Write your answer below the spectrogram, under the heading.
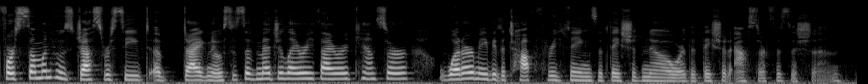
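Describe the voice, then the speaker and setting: A woman's fairly high voice at a moderate pace, with very wide pitch swings and big shifts in loudness, over a quiet background. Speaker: interviewer. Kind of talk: interview. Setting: conference. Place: studio. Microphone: lapel.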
